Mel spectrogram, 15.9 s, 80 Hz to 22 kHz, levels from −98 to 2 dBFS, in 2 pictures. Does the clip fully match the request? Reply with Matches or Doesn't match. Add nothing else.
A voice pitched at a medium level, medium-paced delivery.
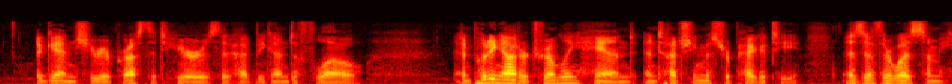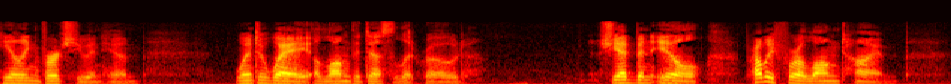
Doesn't match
